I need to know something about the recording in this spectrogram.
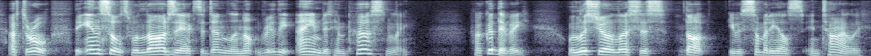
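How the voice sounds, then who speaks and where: A man's voice: mid-range voice, lively intonation, fairly quick. A man reading a scripted science fiction story as its narrator.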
